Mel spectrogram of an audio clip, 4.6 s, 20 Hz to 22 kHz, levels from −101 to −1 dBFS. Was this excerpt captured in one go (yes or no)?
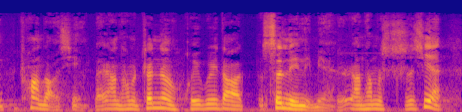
no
